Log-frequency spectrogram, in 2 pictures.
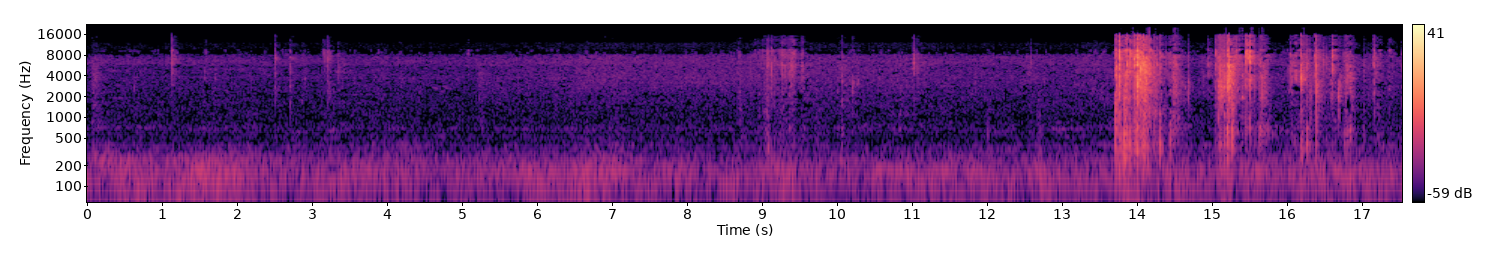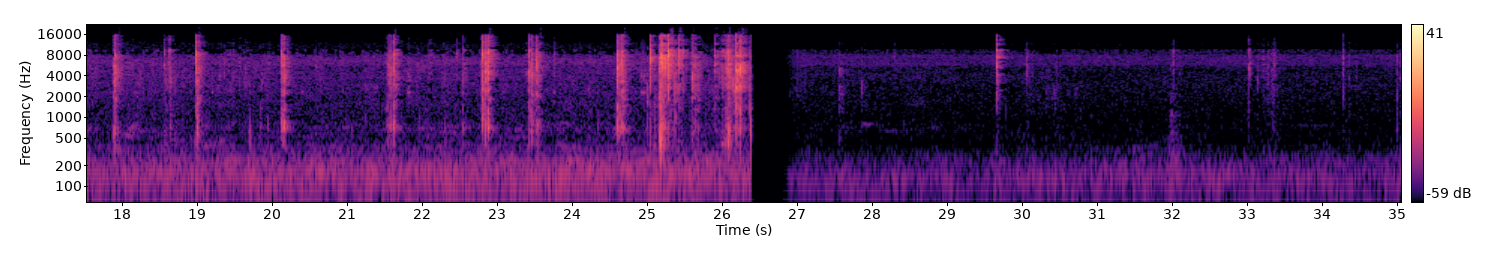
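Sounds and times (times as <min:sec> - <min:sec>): slime crackling and popping: 0:13.5 - 0:20.6, 0:21.5 - 0:23.8, 0:24.5 - 0:26.4.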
